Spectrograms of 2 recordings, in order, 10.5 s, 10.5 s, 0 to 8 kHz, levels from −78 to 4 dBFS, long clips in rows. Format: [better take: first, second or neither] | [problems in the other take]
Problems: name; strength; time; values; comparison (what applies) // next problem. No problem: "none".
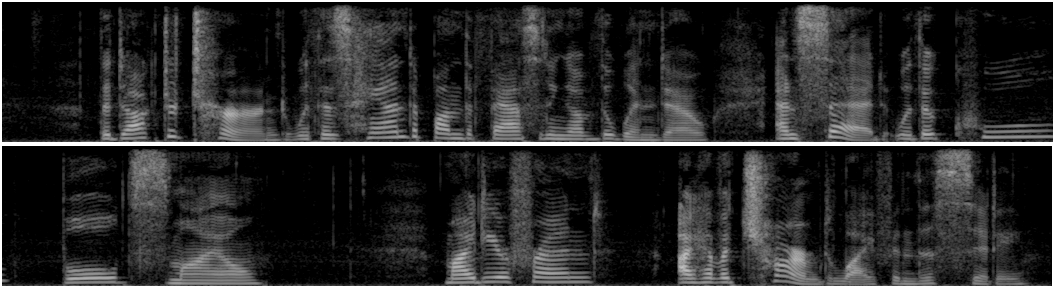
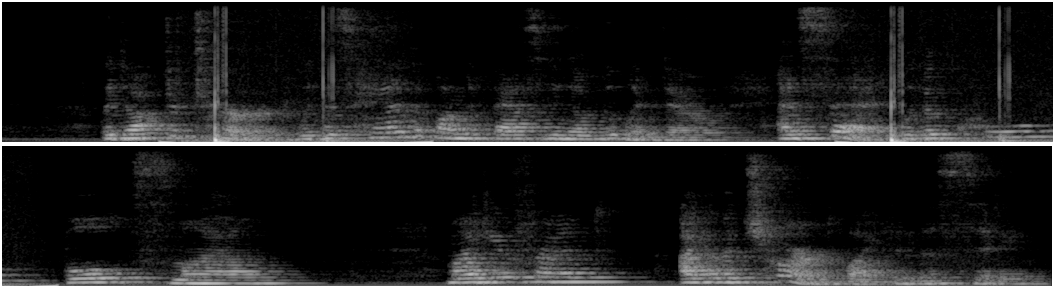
first | background sound (Raindrop / Drip); 4 dB above the speech // room echo; dies away in 0.9 s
